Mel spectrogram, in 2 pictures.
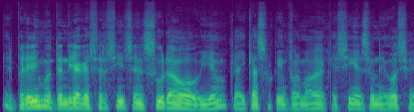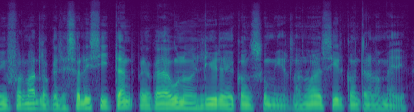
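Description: A man's voice: lowish voice, fast talker, hardly any pauses, darkish tone, dry recording, clean studio sound. An older man with an Argentine accent hosting a radio show, reading listener messages and answering them with emphatic rhetorical questions. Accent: Argentine Spanish. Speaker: radio host.

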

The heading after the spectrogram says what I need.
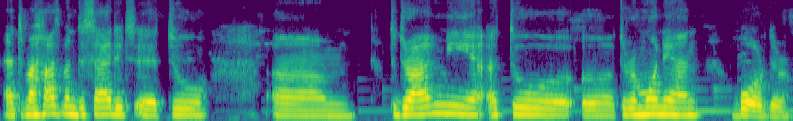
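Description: A woman in her thirties speaks English with a Ukrainian accent, slowly and with many pauses and fillers. Her voice is slightly low and mellow. She answers interview questions with halting care. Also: faint music behind. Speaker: interview guest.

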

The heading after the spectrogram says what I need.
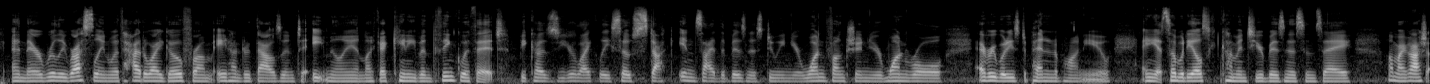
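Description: A woman business owner hosting her own show, giving a motivational business talk with emphatic, punchy phrasing. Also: sits low. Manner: emphatic, punchy delivery with stressed short phrases. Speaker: business owner and podcast host.

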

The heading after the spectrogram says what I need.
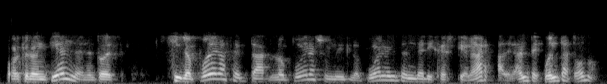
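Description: A man from talks fast and keeps checking that his listener is following. His voice is slightly husky. The sound is thin and narrow, like a phone line. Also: medium pitch, big pitch swings. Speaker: poker coach guest. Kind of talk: podcast interview. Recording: tinny phone-like audio.

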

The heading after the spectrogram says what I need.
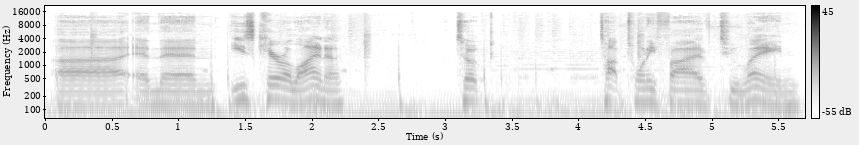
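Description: A man with an American accent and a medium-pitched voice co-hosts sports talk radio. He comments conversationally, listing details, with faint music underneath. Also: takes it slowly, fairly bright tone.

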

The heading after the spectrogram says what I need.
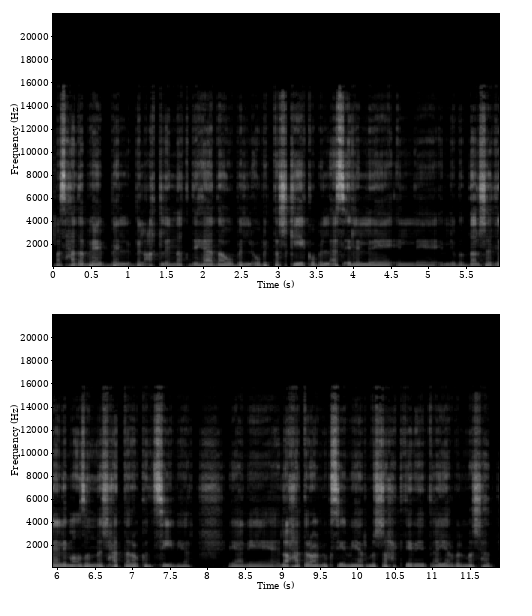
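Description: A man's voice: on the low side, a little mellow. A man with a Levantine Arabic accent, interviewing a guest in a conversational way as host.

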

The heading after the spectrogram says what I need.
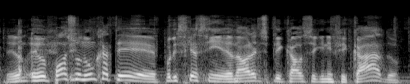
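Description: A Brazilian man, a podcast guest, tells his story in a lively way, acting out the conversations and restarting a sentence now and then. His voice sits a little high for a man, with faint music underneath. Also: quick pace. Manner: animated storyteller, acts out dialogue, some restarts. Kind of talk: casual storytelling interview.

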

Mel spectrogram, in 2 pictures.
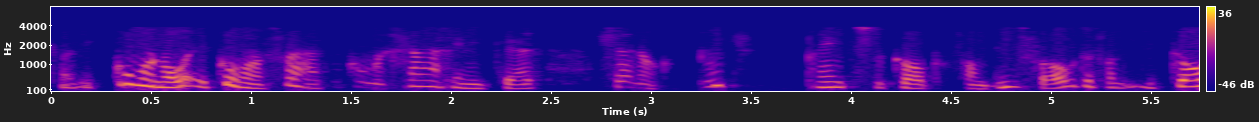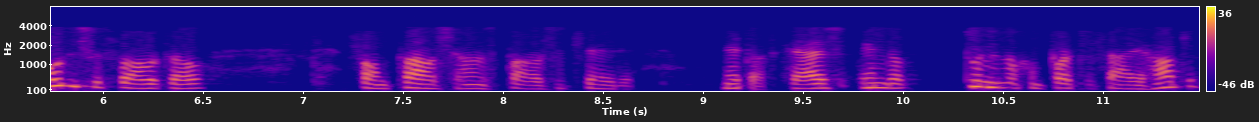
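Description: Man, low-quality remote connection, phone-like dry sound, husky, halting with fillers. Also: no echo. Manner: halting, with many fillers and restarts. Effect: low-quality remote connection with poor sound. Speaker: correspondent interviewed remotely. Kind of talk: explanatory conversational interview. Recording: tinny, dry phone-like line.

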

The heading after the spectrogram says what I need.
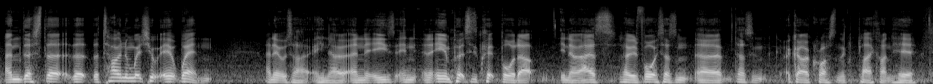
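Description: A man co-hosting a podcast, telling an excited, rambling anecdote with many restarts. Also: lowish voice, moderate pace, hardly any pauses, a little hiss or hum. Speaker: podcast co-host. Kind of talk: casual chat.

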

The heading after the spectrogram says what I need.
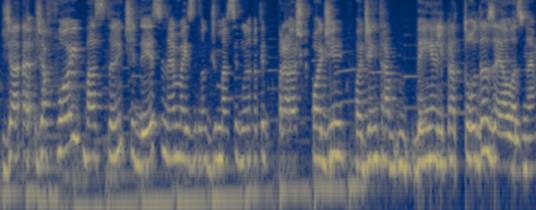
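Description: A woman with a fairly high voice comments thoughtfully and pauses to find her words. Faint music plays behind. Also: a bit bright. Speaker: co-host. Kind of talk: casual commentary.

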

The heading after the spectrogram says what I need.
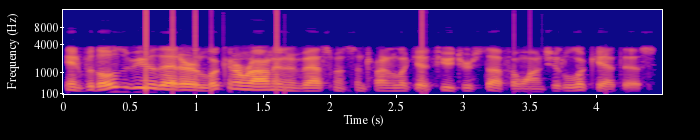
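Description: A man's voice: fairly low pitch, fairly even intonation, rapid-fire, dry recording. A man joining a radio show over a phone line from a cabin in the woods, talking casually as a financial advisor and rambling with many hesitations. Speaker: financial advisor, regular guest. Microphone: phone or internet call.

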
